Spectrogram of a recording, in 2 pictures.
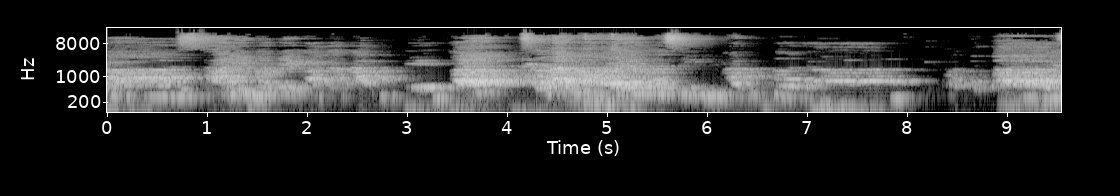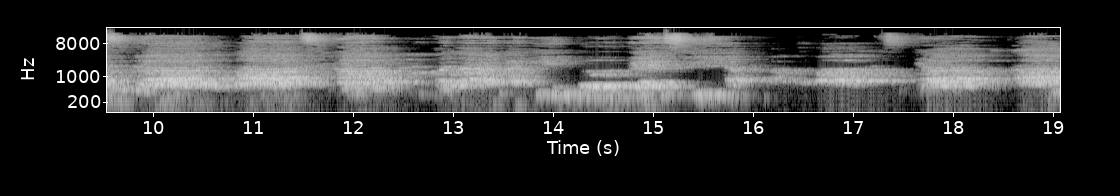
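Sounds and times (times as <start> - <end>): choir singing: 0.0 - 19.0.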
